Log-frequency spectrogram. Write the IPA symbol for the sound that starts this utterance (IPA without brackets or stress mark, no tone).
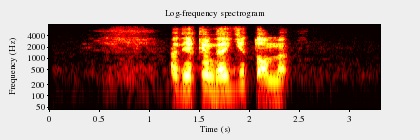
æ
